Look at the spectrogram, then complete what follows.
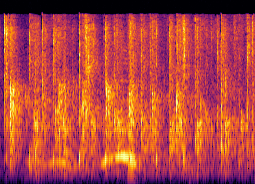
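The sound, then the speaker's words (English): Dense, steady applause from an audience welcoming a speaker, a crackling wash of many hands clapping at once, with a few faint voices or whoops rising through it. “By the way, he's a recent PhD, so you can just give him a big round of applause for that.”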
